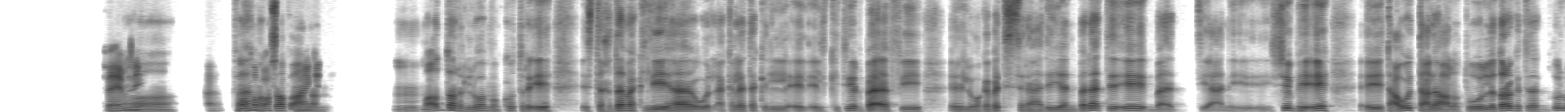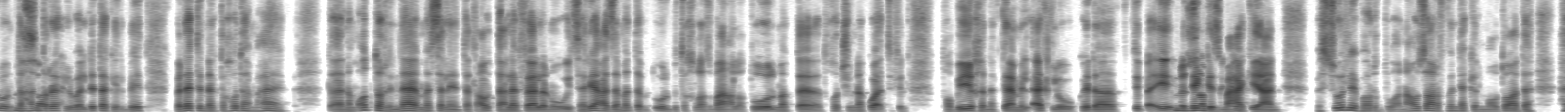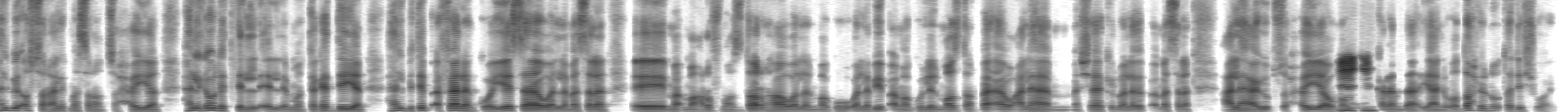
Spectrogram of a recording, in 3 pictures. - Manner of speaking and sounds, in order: tapping
- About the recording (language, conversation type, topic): Arabic, advice, إزاي أقدر أتحكم في رغبتي إني آكل أكل مُصنَّع؟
